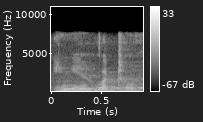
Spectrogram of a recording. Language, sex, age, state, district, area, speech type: Sindhi, female, 45-60, Uttar Pradesh, Lucknow, rural, read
